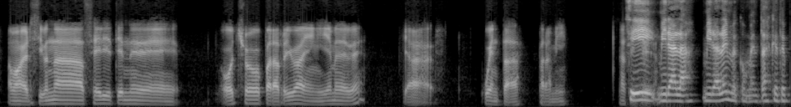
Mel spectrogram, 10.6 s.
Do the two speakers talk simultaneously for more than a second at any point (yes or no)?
no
